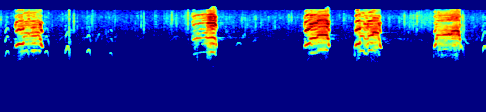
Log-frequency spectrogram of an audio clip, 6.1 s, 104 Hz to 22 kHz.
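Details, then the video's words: At an osprey nest in Satakunta, western Finland, 15 June 2024, while the male delivers food to the chick: five loud, grating, high chirp bursts at uneven intervals, each under half a second, with silence between. "Osprey Dad brings big for his baby"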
